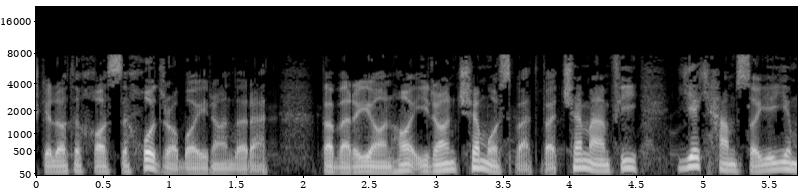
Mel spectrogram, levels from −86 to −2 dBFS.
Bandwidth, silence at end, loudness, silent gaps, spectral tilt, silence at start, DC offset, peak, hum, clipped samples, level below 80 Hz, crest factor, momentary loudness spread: 8 kHz; 0 s; -25 LUFS; none; -6 dB/octave; 0.05 s; under 0.1%; -4 dBFS; none; under 0.1%; -46 dBFS; 20 dB; 7 LU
